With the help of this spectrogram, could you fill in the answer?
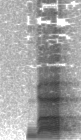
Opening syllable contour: rising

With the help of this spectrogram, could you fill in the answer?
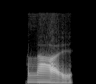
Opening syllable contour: low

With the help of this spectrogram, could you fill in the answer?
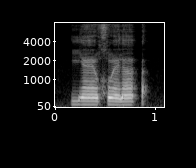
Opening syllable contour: low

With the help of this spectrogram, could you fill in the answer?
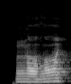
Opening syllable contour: low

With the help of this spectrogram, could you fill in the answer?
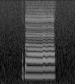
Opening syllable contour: high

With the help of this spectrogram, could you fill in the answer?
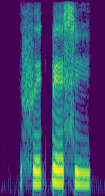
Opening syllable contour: rising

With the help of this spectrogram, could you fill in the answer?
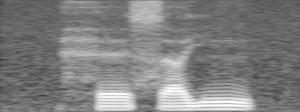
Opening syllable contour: low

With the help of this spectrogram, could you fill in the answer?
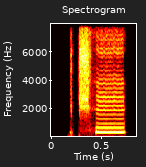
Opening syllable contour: high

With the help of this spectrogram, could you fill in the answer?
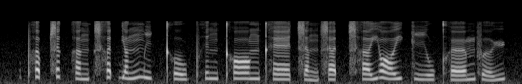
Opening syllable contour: high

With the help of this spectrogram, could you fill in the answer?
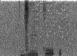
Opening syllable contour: low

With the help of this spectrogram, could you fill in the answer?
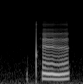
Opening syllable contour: low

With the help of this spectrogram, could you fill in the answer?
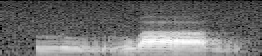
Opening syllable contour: low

